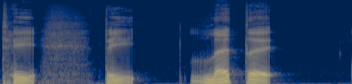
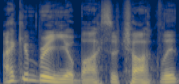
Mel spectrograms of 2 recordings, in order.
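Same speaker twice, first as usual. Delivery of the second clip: put-on ecstatic, quick-changing, happy, eager cheerfulness; 4 semitones higher than usual. Speaker retelling how desperate Matt reacted to an interview offer; mock-happy retelling. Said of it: "He's like so happy".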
